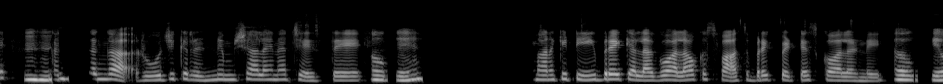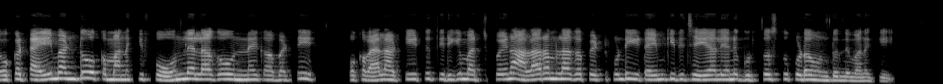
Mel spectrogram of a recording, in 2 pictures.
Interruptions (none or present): none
